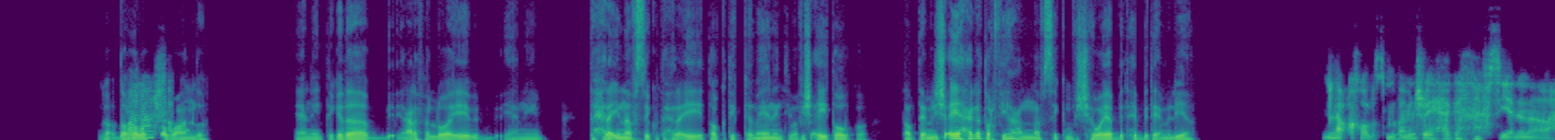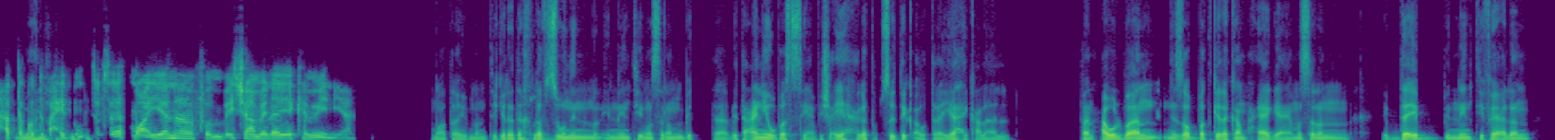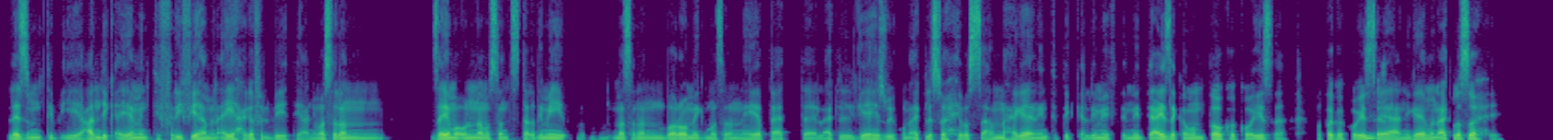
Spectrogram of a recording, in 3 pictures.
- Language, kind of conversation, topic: Arabic, advice, إزاي بتوصف إحساسك بالإرهاق والاحتراق الوظيفي بسبب ساعات الشغل الطويلة وضغط المهام؟
- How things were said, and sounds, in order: laughing while speaking: "حاجة لنفسي"; chuckle; in English: "زون"; tapping; in English: "free"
